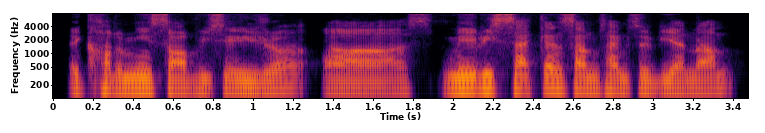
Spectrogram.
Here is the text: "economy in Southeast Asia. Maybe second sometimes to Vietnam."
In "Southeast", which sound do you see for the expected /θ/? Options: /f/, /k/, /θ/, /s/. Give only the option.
/f/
